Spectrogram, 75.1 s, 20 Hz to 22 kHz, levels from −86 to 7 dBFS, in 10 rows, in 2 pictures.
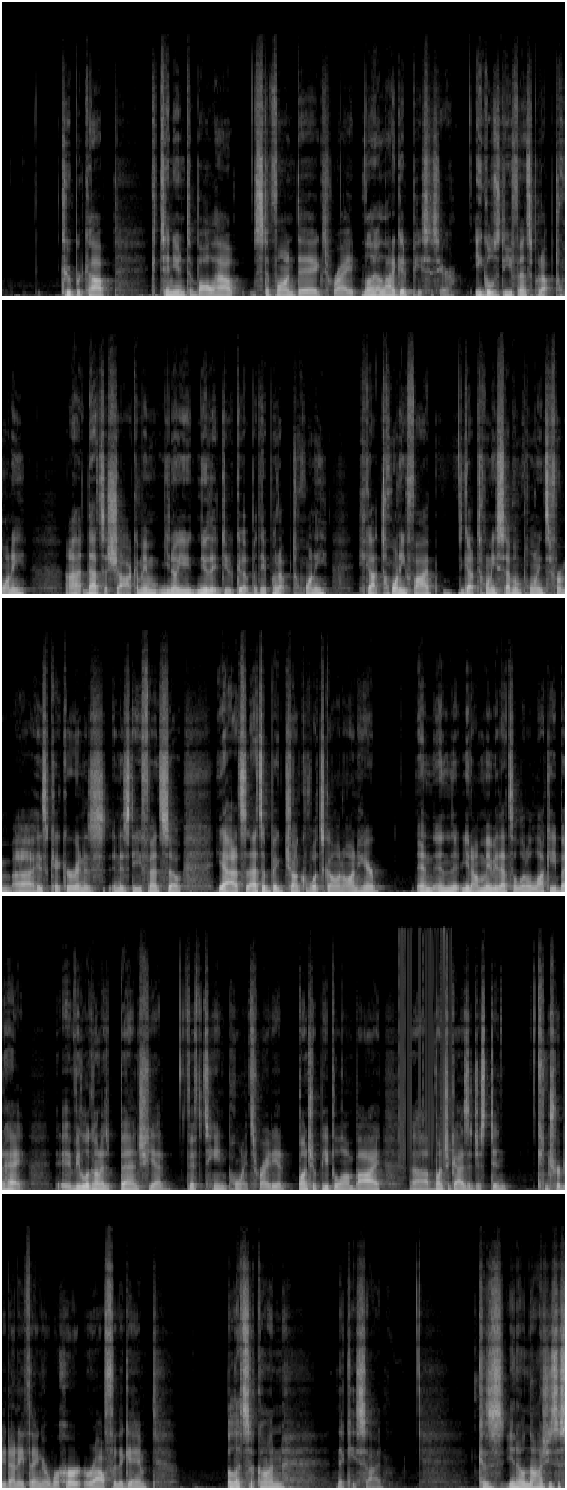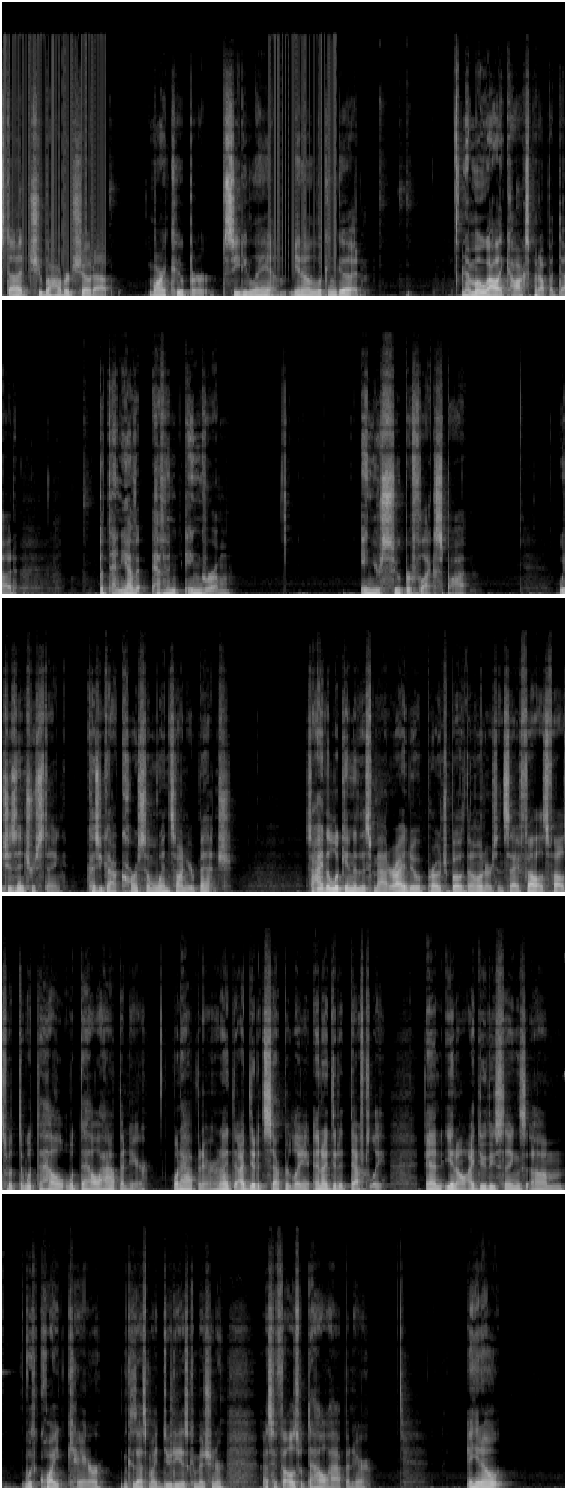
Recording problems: crackling; noticeable; at 28 s, from 38 to 39 s and at 41 s; 20 dB below the speech

